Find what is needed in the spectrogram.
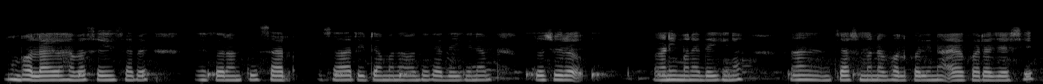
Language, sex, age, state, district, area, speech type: Odia, female, 30-45, Odisha, Kalahandi, rural, spontaneous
